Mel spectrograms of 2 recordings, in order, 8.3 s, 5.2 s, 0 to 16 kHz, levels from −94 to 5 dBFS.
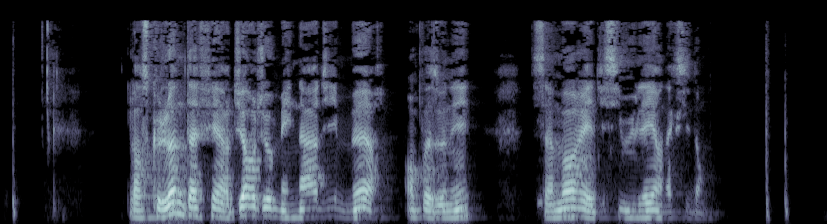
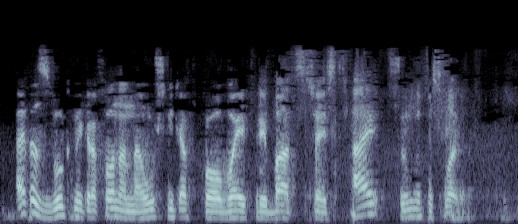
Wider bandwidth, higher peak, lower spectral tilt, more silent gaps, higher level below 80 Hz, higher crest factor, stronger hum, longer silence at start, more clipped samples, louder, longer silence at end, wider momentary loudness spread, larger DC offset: first, 12 kHz vs 7.4 kHz; about the same, -2 dBFS vs -4 dBFS; second, -3.5 dB/octave vs -5.5 dB/octave; neither; second, -66 dBFS vs -56 dBFS; about the same, 22 dB vs 18 dB; neither; about the same, 0.1 s vs 0.15 s; neither; about the same, -21 LUFS vs -20 LUFS; first, 0.4 s vs 0.1 s; first, 16 LU vs 7 LU; neither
